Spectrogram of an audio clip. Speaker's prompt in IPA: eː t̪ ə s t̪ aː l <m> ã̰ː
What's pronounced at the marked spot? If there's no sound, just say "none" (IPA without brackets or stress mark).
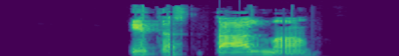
m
